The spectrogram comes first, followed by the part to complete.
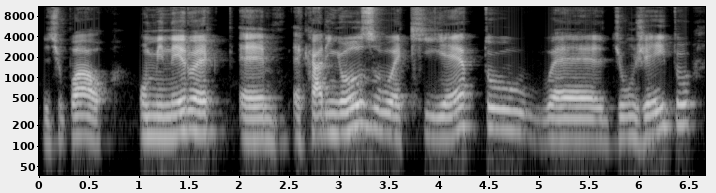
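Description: A man, hosting a casual chat in a relaxed way and asking his guest questions. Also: mid-range voice, takes it slowly. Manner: relaxed, asks questions, laughs along. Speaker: podcast host. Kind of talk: casual conversation.

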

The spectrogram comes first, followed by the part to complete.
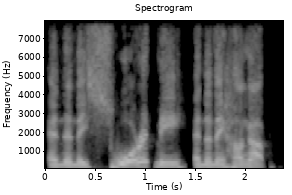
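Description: A man's voice: fairly high pitch, moderate pace, no echo. A man in his thirties from north of Boston, chatting as an interview guest in a rambling, self-deprecating way. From north of Boston, USA. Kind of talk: casual interview chat.

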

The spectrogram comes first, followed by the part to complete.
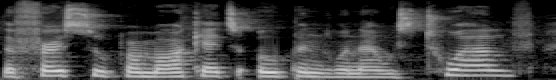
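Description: A woman who grew up in Morocco, a nutritionist guest in an interview, telling stories about her childhood in a lively way. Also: lowish voice, moderate pace, poor audio. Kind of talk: interview conversation.

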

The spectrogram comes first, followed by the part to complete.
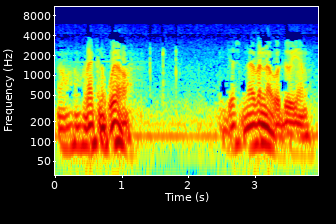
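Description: Casting: folksy grumbling rancher, deep Western American voice, tinny noisy fifties radio recording. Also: male voice, normal speed. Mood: evasive, casual. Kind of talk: 1950s radio western acting.

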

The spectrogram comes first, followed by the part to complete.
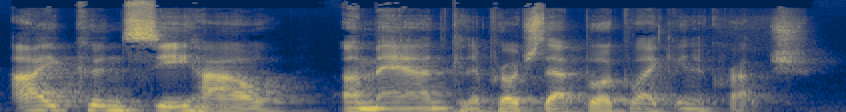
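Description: A man hosting a podcast interview, speaking in a relaxed way and pausing with ums and restarts as he frames his questions. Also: on the low side. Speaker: podcast host. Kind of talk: casual interview.

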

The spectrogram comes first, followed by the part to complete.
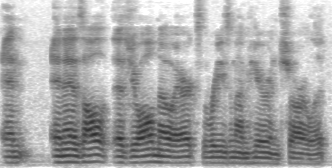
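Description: Low-voiced podcast host, male. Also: level tone, normal speed, a little mellow. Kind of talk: conversational interview. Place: studio.

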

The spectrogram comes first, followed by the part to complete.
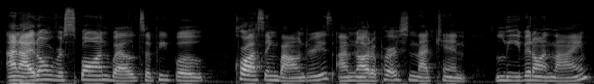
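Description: A woman's voice: fairly low pitch, moderate pace, a bit bright, clean tone. Bahamian woman hosting a casual podcast. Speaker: podcast host.

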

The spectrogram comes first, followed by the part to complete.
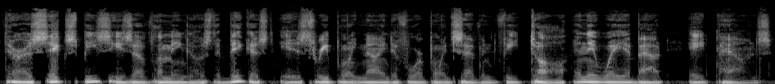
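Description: A man with a scratchy, hoarse voice hosting an educational podcast, explaining animal facts slowly and clearly. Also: low-pitched, fairly even intonation, fairly bright tone, dry recording. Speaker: podcast host. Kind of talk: educational podcast talk for kids.

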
